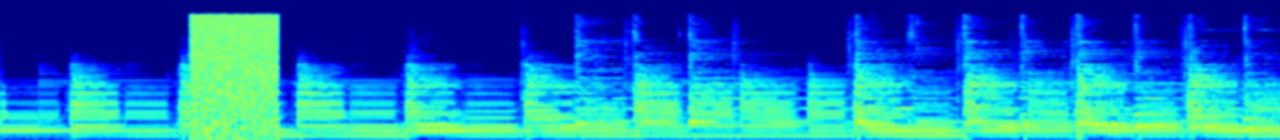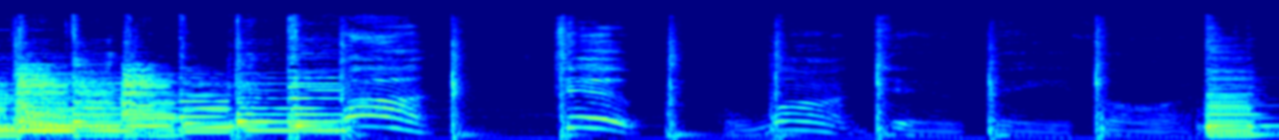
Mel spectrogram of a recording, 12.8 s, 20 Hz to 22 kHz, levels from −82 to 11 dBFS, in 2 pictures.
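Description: From 0.95 to 1.39 s there's a burst of loud, harsh broadband noise, a case of samples built from the wrong bytes. The reader assembled each sample with its bytes misaligned or swapped, so the jittery low-order bits ended up dominating and swamped the actual sound.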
